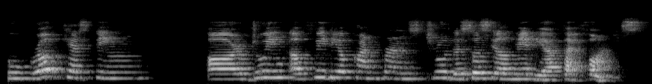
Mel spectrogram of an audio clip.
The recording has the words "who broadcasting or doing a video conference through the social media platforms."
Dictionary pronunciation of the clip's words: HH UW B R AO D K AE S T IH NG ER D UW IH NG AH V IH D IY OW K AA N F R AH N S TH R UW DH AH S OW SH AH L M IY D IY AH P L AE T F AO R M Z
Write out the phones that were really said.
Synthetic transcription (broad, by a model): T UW B R AO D K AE S T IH NG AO D UW IH NG AH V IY D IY OW K AA N F R AH N S T R UW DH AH S OW SH AH L M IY D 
